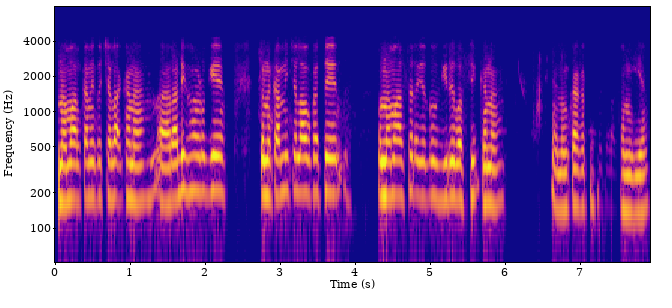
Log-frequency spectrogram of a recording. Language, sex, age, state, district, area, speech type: Santali, male, 18-30, West Bengal, Jhargram, rural, conversation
